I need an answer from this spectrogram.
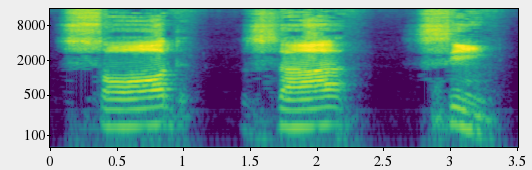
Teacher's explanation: ان حروف کو ادا کرتے وقت آواز سیٹی کی طرح تیز نکلتی ہے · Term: سیٹی والے حروف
